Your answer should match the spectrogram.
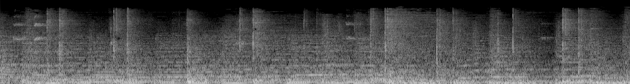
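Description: Background music track with sharp, irregularly spaced percussive hits running through it.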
